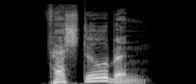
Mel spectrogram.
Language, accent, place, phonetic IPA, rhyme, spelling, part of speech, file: German, Germany, Berlin, [fɛɐ̯ˈʃtʏʁbn̩], -ʏʁbn̩, verstürben, verb, De-verstürben.ogg
- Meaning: first-person plural subjunctive II of versterben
